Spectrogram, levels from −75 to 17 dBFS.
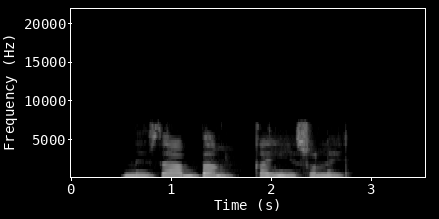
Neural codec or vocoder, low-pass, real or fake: none; 7.2 kHz; real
